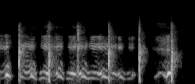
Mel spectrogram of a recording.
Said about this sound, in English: I am clapping for your greatness. I'm clapping for our evolution. I'm clapping for us coming out of that chrysalis state as the beautiful butterflies that we are.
